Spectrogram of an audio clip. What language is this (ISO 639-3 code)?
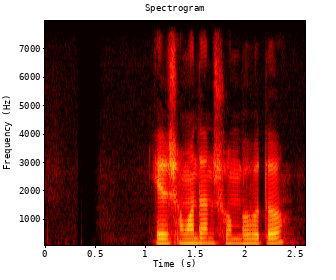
ben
